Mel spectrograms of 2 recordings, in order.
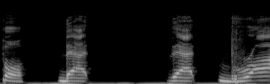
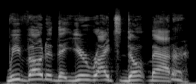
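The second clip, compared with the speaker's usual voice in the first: normal talking voice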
